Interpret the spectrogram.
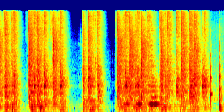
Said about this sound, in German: ich habe hier eine Schreibmaschine an, an meinem Schreibtisch. Soll ich mal, schreib mal Hallo Glückler.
